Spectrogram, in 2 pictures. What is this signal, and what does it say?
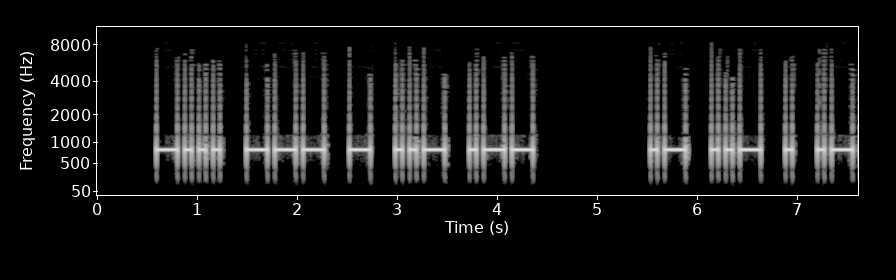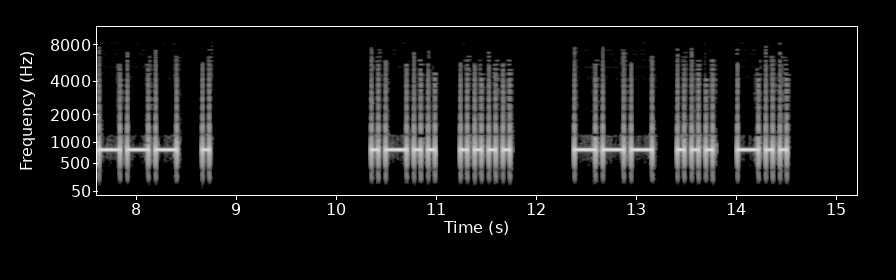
Morse code, heard as a keyed tone, about 17 wpm, 800 Hz. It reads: BOTUW AUE1E LHOSD
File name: CW / DET / 1 6 1500C S C 16wpm 2733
